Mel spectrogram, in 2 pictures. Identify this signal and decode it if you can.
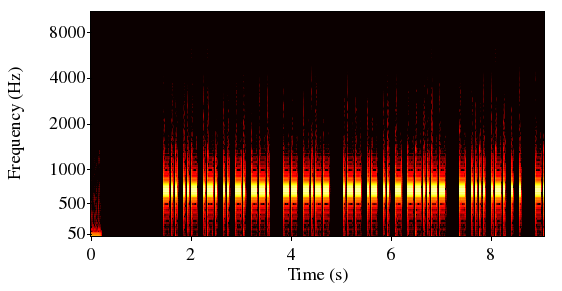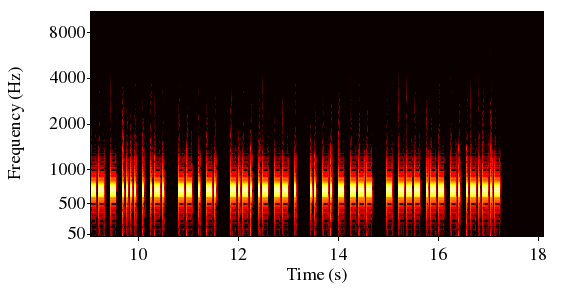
Morse code, heard as a keyed tone, about 30 wpm, 700 Hz. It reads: DURING MY WAIT, THREE OTHER MEN CAME INTO TOWN.
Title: Sentences from Top 1000 Words - Review Part 2 - 30wpm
